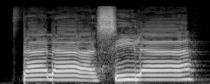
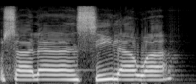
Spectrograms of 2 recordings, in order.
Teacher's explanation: Kalau wakaf kita baca panjang. Tapi kalau kita sambung itu wajib dipendekkan.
